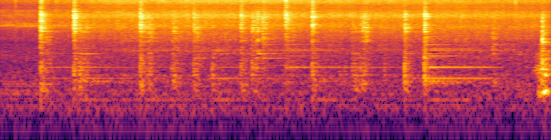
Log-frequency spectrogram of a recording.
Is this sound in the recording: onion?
yes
